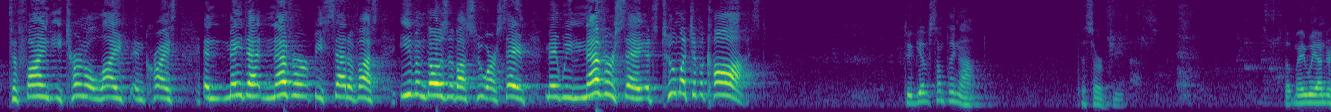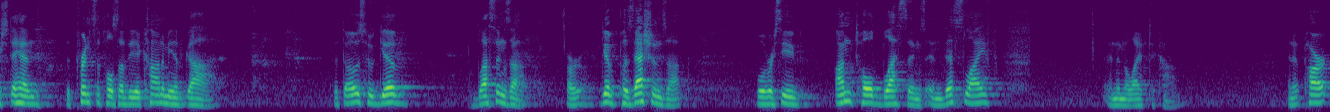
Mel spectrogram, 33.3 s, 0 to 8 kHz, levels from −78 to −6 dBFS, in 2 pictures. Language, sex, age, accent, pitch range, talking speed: English, male, 40-59, American, 140-220 Hz, 135 wpm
